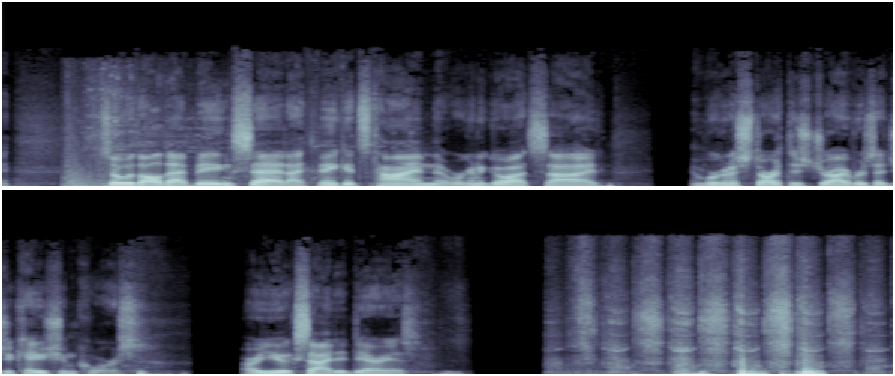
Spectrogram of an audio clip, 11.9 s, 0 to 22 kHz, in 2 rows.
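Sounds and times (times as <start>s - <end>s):
heavy rapid rasping breathing into a microphone: 0.0s - 0.5s, 9.6s - 11.8s
speech: 0.0s - 7.0s, 7.6s - 9.0s.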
